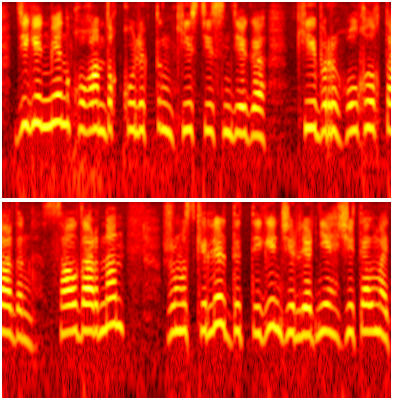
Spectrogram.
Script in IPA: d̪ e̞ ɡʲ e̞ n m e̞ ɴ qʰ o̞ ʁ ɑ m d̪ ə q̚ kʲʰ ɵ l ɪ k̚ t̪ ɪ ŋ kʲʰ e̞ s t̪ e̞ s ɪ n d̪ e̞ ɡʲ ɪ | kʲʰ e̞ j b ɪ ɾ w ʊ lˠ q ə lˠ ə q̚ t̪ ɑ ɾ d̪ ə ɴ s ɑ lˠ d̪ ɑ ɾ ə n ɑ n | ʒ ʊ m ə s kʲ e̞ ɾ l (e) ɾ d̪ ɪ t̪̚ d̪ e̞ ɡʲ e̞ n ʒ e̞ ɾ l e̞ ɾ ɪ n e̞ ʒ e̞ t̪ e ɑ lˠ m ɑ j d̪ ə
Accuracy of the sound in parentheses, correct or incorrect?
correct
